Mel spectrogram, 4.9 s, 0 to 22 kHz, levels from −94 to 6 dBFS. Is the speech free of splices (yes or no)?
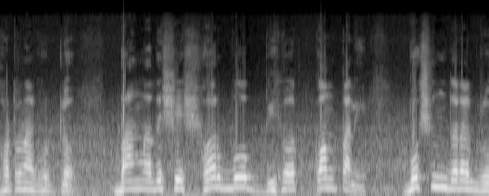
yes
